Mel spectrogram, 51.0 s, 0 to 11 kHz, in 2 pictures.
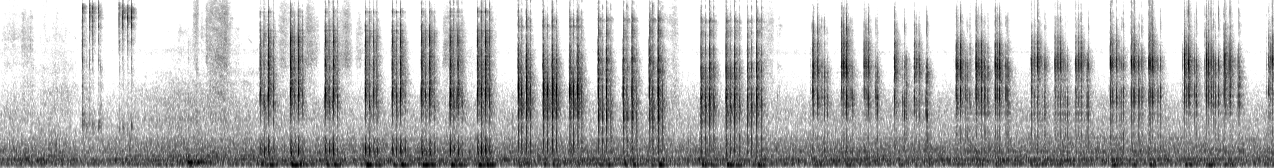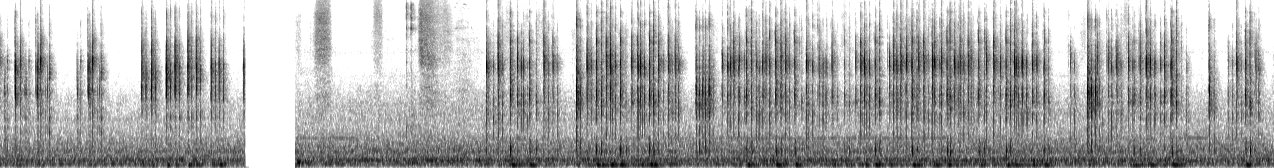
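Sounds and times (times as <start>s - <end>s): mechanical keyboard typing: 1.6s - 2.7s, 5.2s - 13.4s, 14.0s - 15.3s, 16.2s - 27.6s, 28.3s - 30.1s, 35.2s - 50.8s.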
